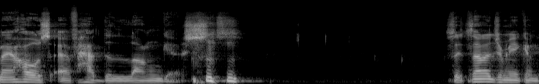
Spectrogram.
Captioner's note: chuckling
